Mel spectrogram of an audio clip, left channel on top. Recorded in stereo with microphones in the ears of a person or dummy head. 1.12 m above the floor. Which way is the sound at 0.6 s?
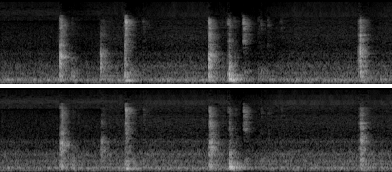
45° left (ahead or behind).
